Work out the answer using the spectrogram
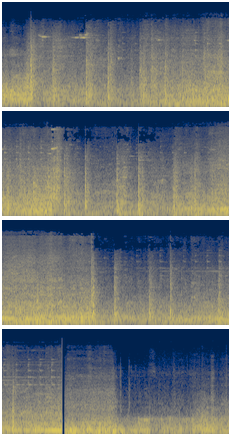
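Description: Freight train of open-top hopper cars rolling past close by, wheels clattering steadily over the rails with a few brief high squeals. About three seconds before the end the sound changes to the steady road noise of a car driving.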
